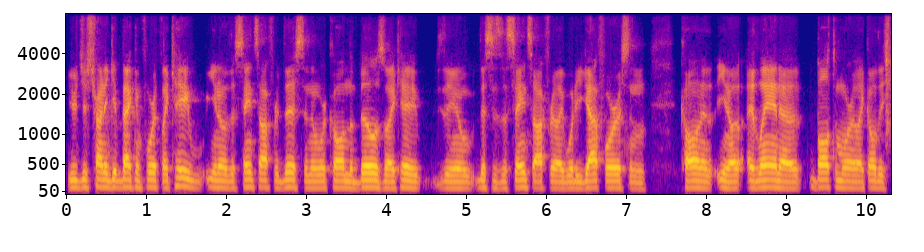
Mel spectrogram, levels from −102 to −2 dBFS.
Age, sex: 20-39, male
